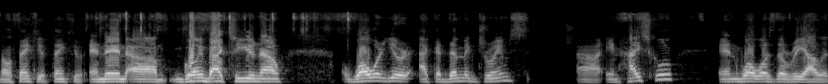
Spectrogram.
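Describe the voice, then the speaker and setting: Speaking with a Spanish accent, a man keeps a moderate pace, medium pitch and ordinary pitch variation. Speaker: college student. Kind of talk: casual chat.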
